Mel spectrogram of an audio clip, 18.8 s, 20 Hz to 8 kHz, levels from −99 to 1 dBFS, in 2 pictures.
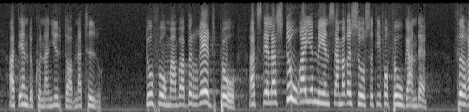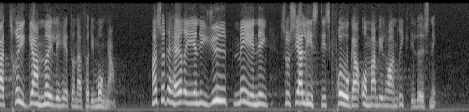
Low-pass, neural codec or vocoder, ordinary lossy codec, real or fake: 7.2 kHz; none; none; real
